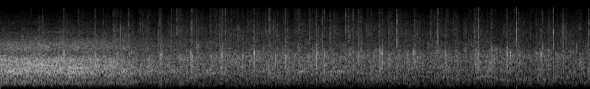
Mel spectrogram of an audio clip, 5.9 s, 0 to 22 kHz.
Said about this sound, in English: That was quite a polite sort of round of applause, like someone had scored a 4 in cricket for a joke about fetal alcohol syndrome.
